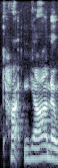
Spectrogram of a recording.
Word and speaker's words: Tatiana: true pronunciation for example I originally thought Tatiana was pronounced Tatiana because I had only seen the spelling t-a-t-i-a-n-a the more accurate Tatiana spelling with the y-h suggests that true pronunciation the letter e is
